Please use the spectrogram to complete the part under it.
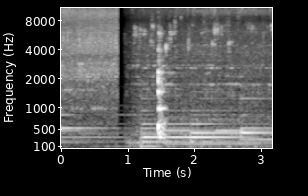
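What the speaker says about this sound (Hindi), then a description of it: "प्याज हमारी चली गई है हमारे बर्तन के अंदर और इसको हम गोल्डन ब्राउन होने तक इसको हम पकाएंगे" Onions fry in a pot for Lahori chicken cholay, a brief hush before a sharp spoon scrape, then a steady crackling sizzle continuing close and fairly loud with no talking.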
